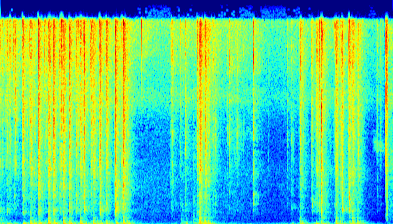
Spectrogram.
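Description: Rapid bursts of computer keyboard typing while searching an article, a quick flurry of clacking keys that pauses briefly before resuming in short uneven runs.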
